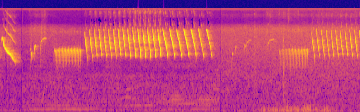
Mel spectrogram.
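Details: Canary song opening with sweeping notes and a steady buzzy tone, then a fast regular trill, a quieter gap, and another trill.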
